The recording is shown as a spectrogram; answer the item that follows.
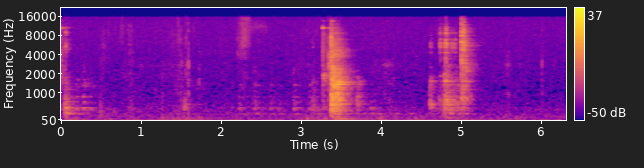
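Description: Metal clinks and rattles of a bent steel rod being handled and worked out of a steel rod-bending jig on an arbor press: a click at the start, a louder clatter about three and a half seconds in, and a shorter rattle about five seconds in.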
